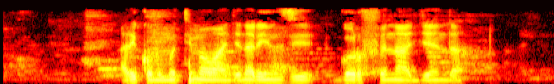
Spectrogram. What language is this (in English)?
Kinyarwanda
